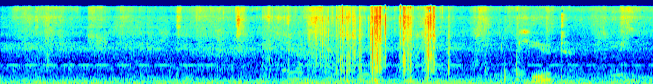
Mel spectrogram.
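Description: Steady low hum of a shop, with a cluster of rustles and clicks a little past halfway through as hanging felt Christmas stockings are handled on a display rack; a faint voice is heard too.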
